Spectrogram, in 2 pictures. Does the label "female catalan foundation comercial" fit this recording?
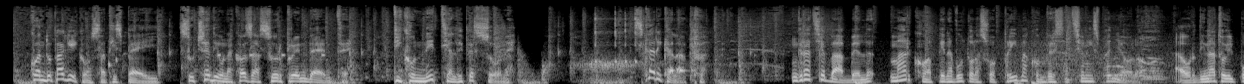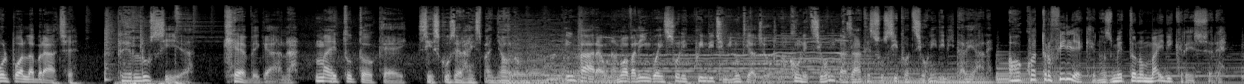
No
